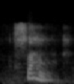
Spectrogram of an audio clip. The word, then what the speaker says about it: سہو: سہو ہوتا ہے، سہو نہیں ہوتا. سب لوگ اپنا تلفظ بھی درست کر لیں. سہو جیسے لغو، ٹھیک ہے، کرب، نفس، سہو.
